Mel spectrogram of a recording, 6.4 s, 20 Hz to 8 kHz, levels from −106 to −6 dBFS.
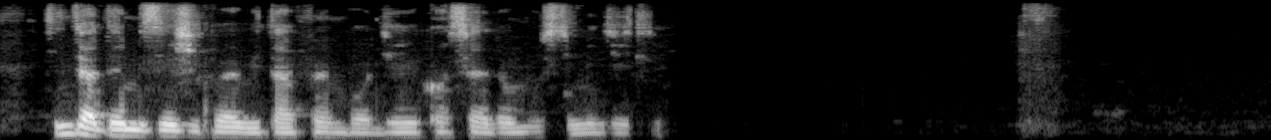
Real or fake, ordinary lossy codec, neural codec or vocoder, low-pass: real; none; none; 7.2 kHz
